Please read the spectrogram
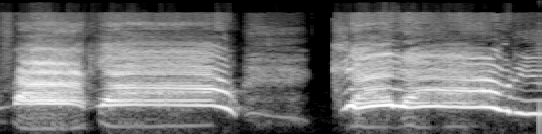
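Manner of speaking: shrieked high and loud, Fuck you, Get out; screaming fury. Retold or imitated. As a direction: scream it at him in a hammed-up rage. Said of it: "and she's like".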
